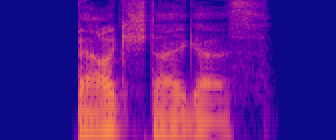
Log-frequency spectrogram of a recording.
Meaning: genitive singular of Bergsteiger
- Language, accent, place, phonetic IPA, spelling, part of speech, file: German, Germany, Berlin, [ˈbɛʁkʃtaɪ̯ɡɐs], Bergsteigers, noun, De-Bergsteigers.ogg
